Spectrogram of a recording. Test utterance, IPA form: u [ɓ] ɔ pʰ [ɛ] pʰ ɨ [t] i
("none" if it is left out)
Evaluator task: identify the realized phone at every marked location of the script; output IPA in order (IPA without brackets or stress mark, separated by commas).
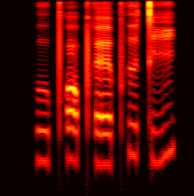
pʰ, ɛ, t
